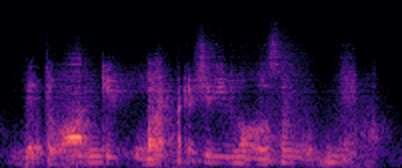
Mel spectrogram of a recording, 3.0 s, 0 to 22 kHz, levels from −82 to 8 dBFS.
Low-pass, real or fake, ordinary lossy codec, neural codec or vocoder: 19.8 kHz; fake; none; codec, 44.1 kHz, 0.9 kbps, DAC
